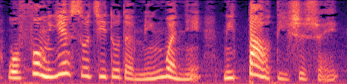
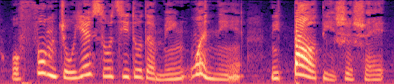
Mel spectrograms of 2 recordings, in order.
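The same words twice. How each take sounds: First: Louder, forceful demand; stern command. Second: Firm command, louder at the end; commanding pastor. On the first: The pastor repeats his demand louder, stern and forceful. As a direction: press the spirit harder. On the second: The pastor demands in Jesus' name who the voice is, firm. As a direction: demand the spirit name itself. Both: Acted.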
